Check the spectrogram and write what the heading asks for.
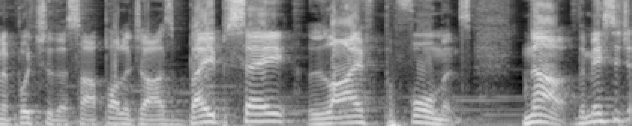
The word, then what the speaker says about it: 뱁새: BTS often call themselves as crow-tits, pronounced Baepsae, underdogs, those who started with disadvantages, with powerless and were powerless in the society, and so on.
